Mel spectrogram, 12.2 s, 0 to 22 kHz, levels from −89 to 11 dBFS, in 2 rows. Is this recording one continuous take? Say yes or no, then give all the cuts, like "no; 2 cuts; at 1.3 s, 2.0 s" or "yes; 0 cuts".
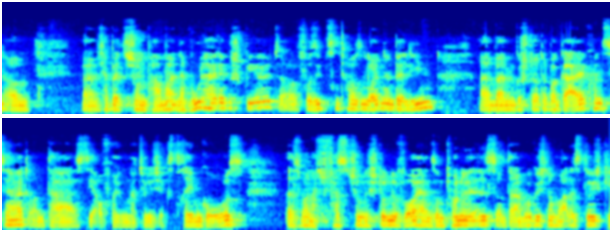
no; 1 cut; at 9.2 s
